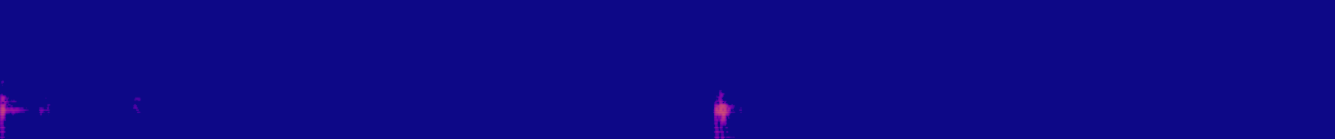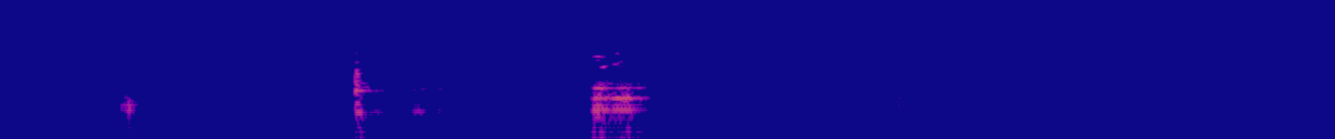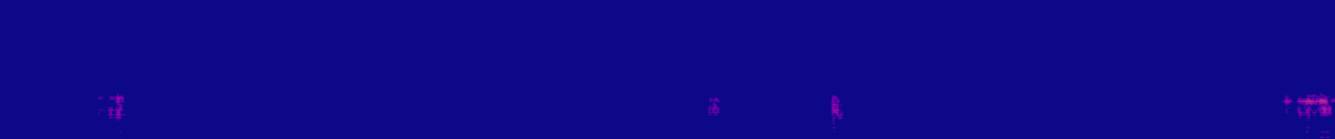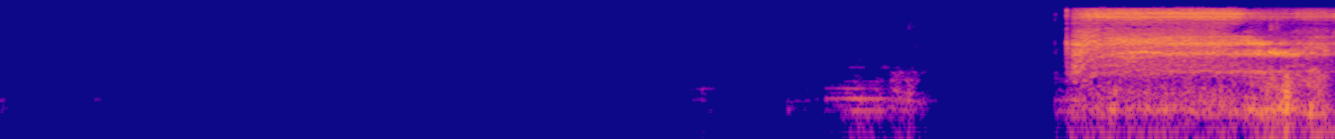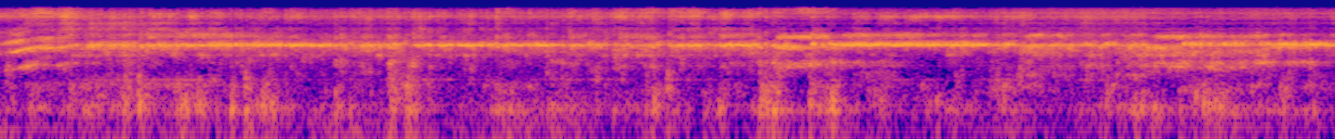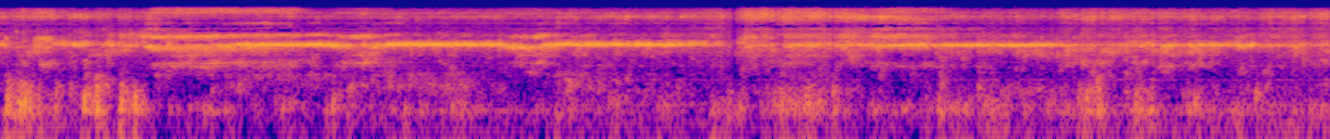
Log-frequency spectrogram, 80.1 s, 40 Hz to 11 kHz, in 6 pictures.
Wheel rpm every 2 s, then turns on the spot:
0, 0, 0, 0, 0, 0, 0, 0, 0, 0, 0, 0, 0, 0, 0, 0, 0, 0, 0, 0, 0, 0, 0, 0, 0, 90, 170, 230, 230, 230, 230, 230, 220, 220, 220, 230, 230, 230, 230, 230.
none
